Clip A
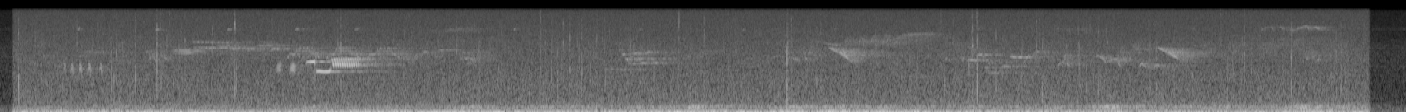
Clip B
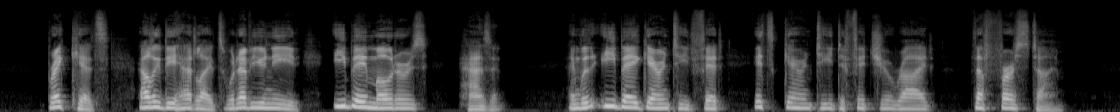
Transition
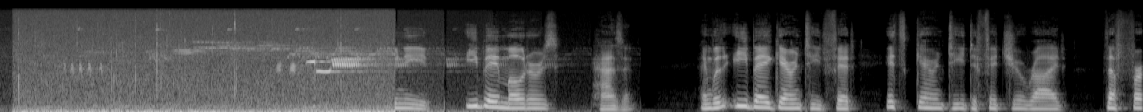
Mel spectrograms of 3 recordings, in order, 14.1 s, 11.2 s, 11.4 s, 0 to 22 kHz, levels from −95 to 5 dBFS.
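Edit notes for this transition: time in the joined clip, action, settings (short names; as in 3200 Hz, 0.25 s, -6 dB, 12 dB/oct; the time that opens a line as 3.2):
clip A
3.48–3.95 echo throw 0.49 s, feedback 55%, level -16 dB
3.95 switch to clip B from 2.63 s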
